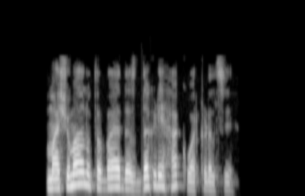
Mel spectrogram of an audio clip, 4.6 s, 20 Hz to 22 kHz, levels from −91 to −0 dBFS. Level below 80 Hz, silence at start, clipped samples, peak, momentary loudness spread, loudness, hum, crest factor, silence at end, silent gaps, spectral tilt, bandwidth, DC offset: -64 dBFS; 0.7 s; under 0.1%; 0 dBFS; 12 LU; -16 LUFS; none; 18 dB; 1.15 s; none; -6 dB/octave; 7.8 kHz; under 0.1%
